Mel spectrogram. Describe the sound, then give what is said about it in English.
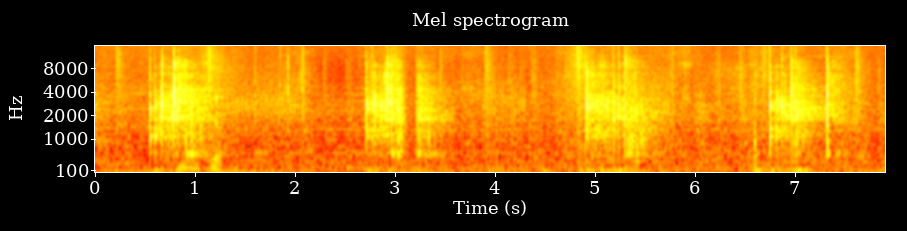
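Four separate bursts of dice clattering and tumbling across a hard tabletop as players roll for initiative, each a short rattle spaced a second or two apart, with a low murmur of voices underneath. “dice rolling”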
